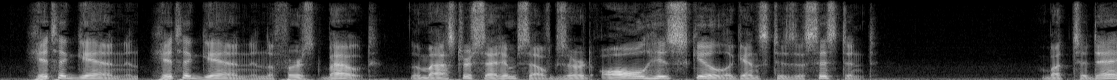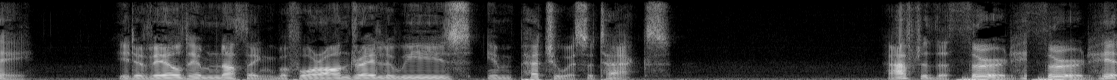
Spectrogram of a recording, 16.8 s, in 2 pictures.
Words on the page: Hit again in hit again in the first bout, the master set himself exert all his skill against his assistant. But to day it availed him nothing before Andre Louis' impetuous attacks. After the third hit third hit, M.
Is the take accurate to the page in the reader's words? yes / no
yes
